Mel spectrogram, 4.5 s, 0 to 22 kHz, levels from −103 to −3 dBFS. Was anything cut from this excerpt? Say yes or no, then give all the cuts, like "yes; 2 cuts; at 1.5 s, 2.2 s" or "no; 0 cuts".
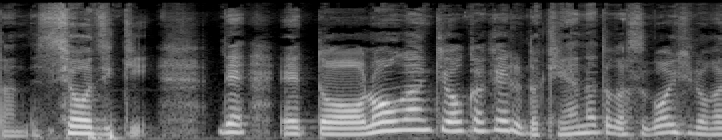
no; 0 cuts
